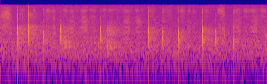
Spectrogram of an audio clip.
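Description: Chalk writing on a chalkboard: a quiet, irregular run of short taps and brief scratching strokes as letters are written.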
